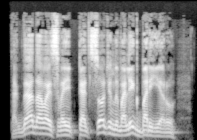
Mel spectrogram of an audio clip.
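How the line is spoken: Gruff bark. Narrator (Russian): рявкнул мрачный тип

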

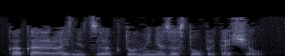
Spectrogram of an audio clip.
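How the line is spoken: Bitter sigh. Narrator (Russian): горько вздохнул Кортес

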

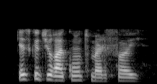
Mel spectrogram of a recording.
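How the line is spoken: Brusque tone. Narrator (French): dit Ron d'un ton brusque

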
